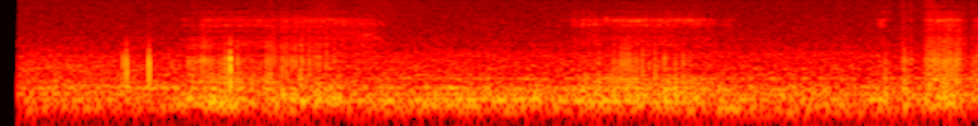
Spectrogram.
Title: Terra snoring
